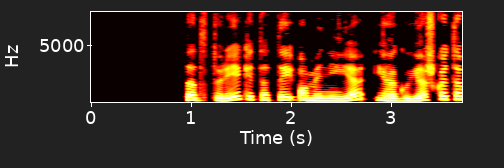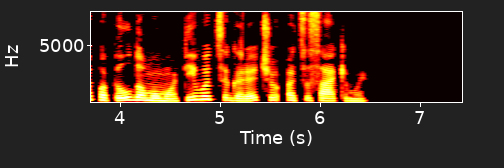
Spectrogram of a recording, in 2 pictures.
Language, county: Lithuanian, Kaunas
